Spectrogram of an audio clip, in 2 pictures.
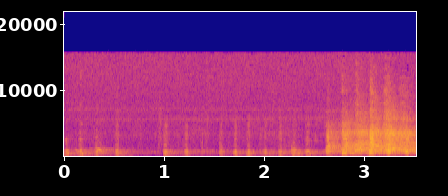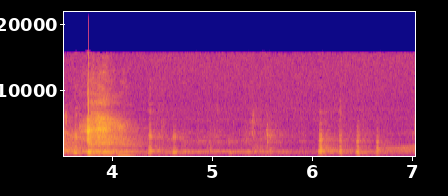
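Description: Chickens clucking, with short irregular calls throughout and a louder, denser stretch of about a second and a half starting about three seconds in.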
